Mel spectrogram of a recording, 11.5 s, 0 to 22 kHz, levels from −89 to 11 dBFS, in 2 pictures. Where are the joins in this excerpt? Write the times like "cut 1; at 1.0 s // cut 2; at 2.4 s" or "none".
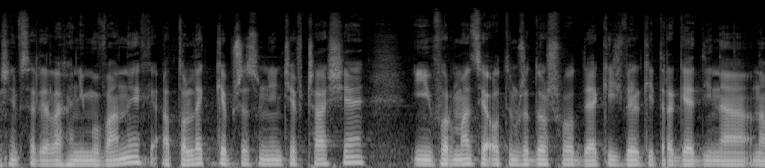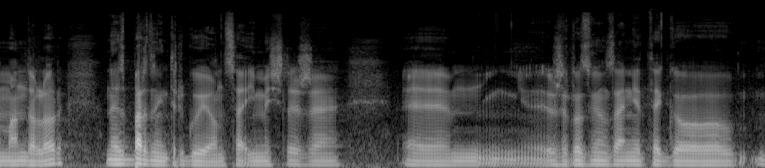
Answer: cut 1; at 1.2 s // cut 2; at 4.3 s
